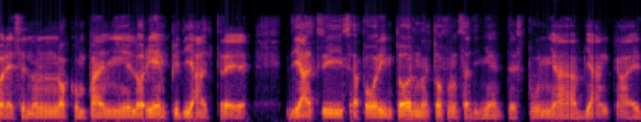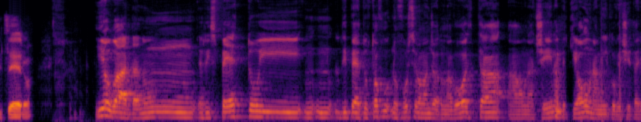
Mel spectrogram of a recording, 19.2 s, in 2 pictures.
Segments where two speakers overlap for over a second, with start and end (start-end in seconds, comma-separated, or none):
none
